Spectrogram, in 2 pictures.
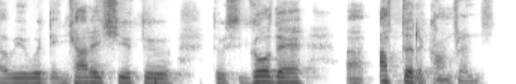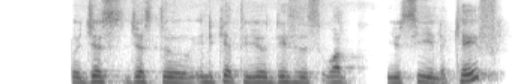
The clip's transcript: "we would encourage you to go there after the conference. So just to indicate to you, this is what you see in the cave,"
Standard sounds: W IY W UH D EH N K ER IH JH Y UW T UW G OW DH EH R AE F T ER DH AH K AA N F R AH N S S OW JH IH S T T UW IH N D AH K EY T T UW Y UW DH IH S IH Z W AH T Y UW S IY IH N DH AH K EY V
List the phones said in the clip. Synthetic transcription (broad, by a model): W IY W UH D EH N K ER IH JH Y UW T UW G OW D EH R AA F T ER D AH K AA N F R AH N S S OW JH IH S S T UW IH N D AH K EY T T UW Y UW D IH S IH S W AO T Y UW S IY IH N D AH K EY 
